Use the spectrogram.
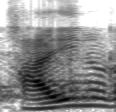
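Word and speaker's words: dyne: 9.8 곱하기 10의 5승에 D, Y, N, E 이렇게 썼는데 요걸 갖다 우리가 읽을 때는 자, 다인이라고 읽습니다. 다인.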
